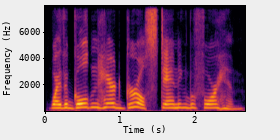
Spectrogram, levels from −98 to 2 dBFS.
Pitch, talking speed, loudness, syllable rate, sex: 260 Hz, 180 wpm, -18 LUFS, 5.1 syllables/s, female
